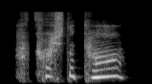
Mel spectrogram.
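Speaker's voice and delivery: very high put-on female voice. Speaker rings a man pretending to be his wife, put-on high voice as Donna. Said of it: "I just put on a high voice".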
